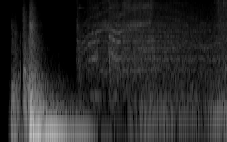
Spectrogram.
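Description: Logo intro sound effect: a sudden heavy low hit near the start that fades over about a second into a whooshing tail with faint sliding tones.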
